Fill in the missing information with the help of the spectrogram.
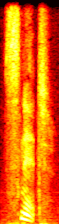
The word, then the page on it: snit: American English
